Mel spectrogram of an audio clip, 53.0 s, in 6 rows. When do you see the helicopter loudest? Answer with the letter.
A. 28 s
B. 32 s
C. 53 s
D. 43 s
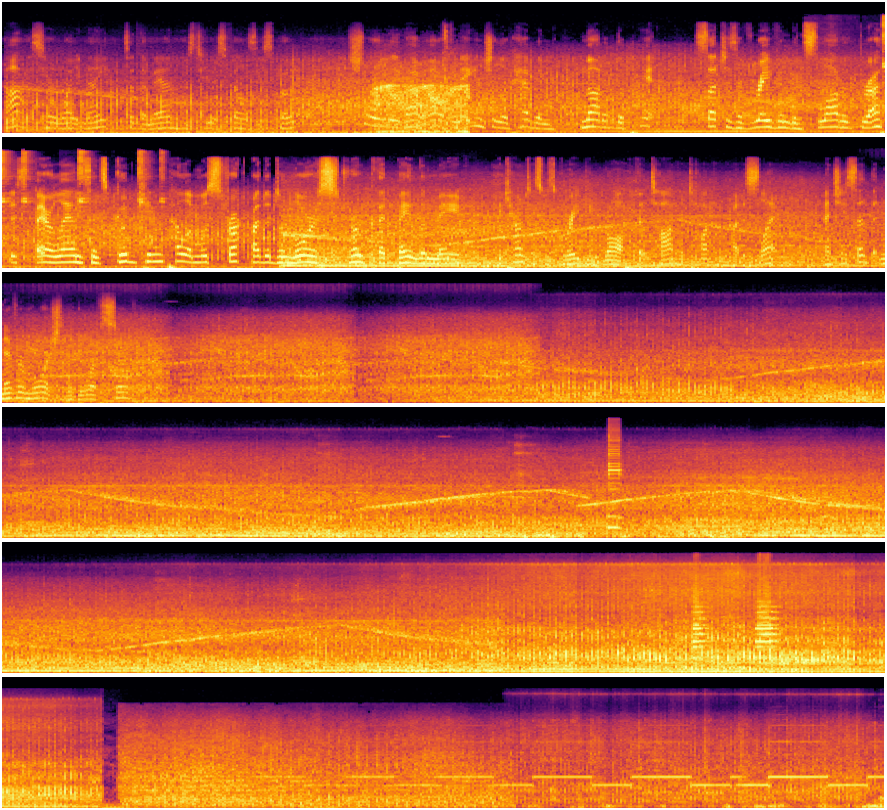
D.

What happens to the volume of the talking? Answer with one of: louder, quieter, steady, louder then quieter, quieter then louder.
louder then quieter.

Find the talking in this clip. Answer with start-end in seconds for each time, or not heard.
0.0-19.1.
